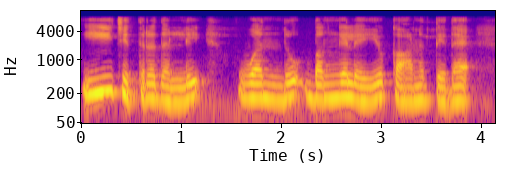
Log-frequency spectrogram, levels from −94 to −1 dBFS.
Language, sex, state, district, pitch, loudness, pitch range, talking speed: Kannada, female, Karnataka, Bangalore, 155 Hz, -16 LUFS, 140-170 Hz, 70 wpm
